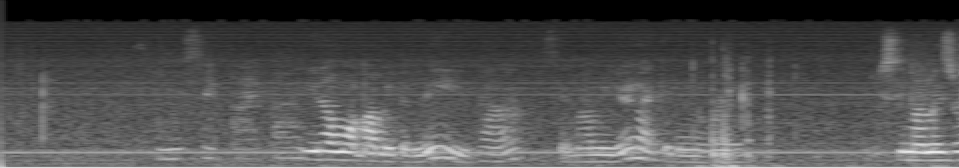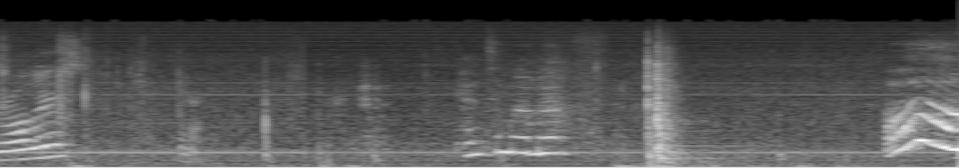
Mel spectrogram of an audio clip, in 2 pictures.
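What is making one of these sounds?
A young girl talks to a baby in a high, coaxing voice, close by.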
